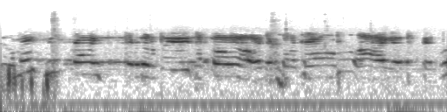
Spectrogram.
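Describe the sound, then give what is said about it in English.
A pop song sung in a nasal, cartoonish Kermit the Frog-style voice plays back steadily, its melody carried in held, wavering notes with a thin, tinny quality and little bass, played by a boy from the other side of a door. “But my son has played this under the door. Listen.”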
